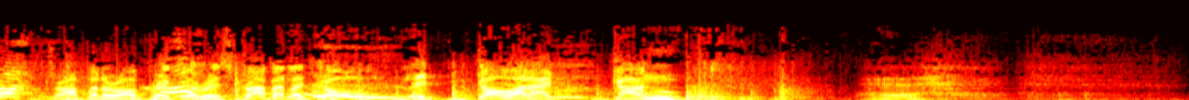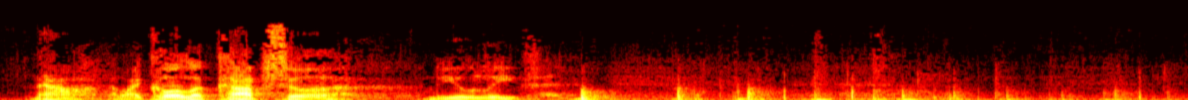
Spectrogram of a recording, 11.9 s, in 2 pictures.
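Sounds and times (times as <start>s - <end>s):
footsteps clattering down a stairway: 0.0s - 4.2s, 8.6s - 11.8s
speech: 0.2s - 3.7s, 4.4s - 4.8s, 6.1s - 9.5s.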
